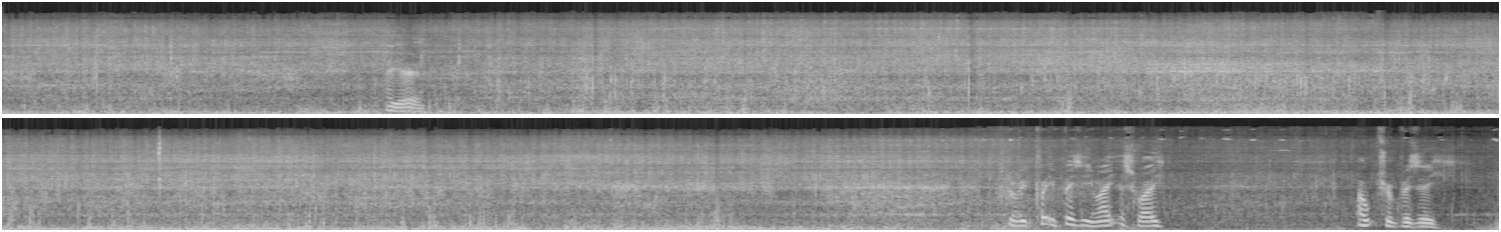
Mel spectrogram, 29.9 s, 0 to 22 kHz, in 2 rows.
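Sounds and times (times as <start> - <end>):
tyres rolling over gravel: 0.0 - 29.9
wind buffeting microphone: 0.0 - 29.9.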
